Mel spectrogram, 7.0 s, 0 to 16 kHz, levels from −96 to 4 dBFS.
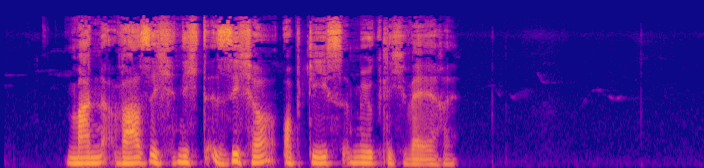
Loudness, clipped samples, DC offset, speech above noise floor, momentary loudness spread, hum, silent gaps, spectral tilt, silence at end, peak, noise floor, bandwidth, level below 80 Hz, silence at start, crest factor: -17 LUFS; under 0.1%; under 0.1%; 56 dB; 14 LU; none; none; -3 dB/octave; 2.5 s; 0 dBFS; -75 dBFS; 11.5 kHz; -52 dBFS; 0.65 s; 22 dB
